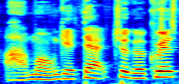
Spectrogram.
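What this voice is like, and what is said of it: Southern US accent. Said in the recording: “That is a southern accent ... It might be Louisiana. I'm from New Orleans.”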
